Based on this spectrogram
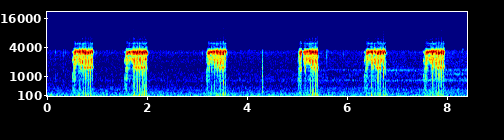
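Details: Predawn owl on a live camera, March 24, 2013, 5:27 AM. Six loud, breathy screech-hisses are spaced one to one and a half seconds apart over near silence.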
